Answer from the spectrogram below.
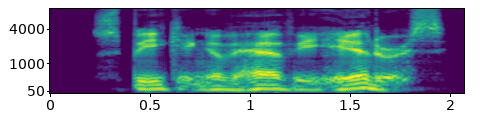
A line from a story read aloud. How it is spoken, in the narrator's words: he muttered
